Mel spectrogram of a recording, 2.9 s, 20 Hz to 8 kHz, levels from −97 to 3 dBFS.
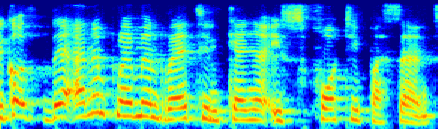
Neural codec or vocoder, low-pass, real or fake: none; 7.2 kHz; real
